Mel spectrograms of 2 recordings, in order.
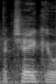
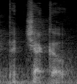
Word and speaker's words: Pacheco: I'm being told I'm mispronouncing Derek's last name. I'm pronouncing it Pacheco as it's supposed to be. It looks like you're saying Pacheco, as if it's a short E.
